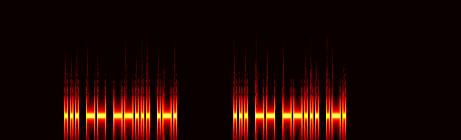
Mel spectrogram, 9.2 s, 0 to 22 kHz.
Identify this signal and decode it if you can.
Morse code, heard as a keyed tone, about 21 wpm, 700 Hz. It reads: SM7R SM7R
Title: DXCC-100 Call Signs - 4 Characters - Repeated 2x - 22wpm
